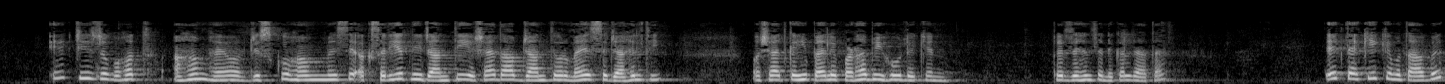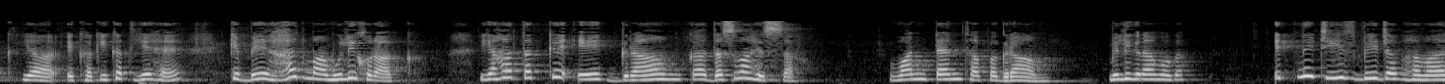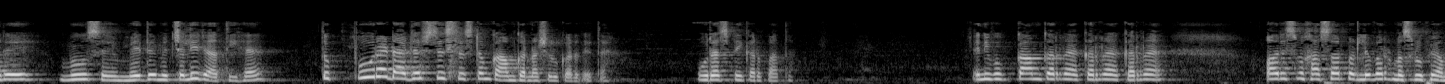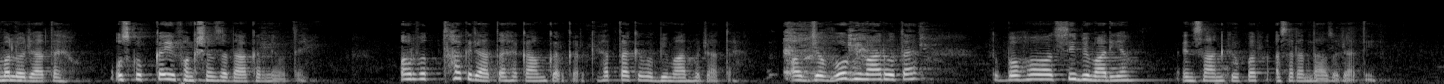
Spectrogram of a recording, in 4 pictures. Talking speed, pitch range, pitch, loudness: 165 wpm, 190-240 Hz, 215 Hz, -19 LUFS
